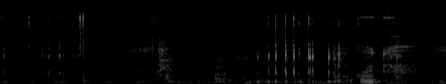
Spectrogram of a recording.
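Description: Fingers handling the plastic case of a mini DLP projector and pressing its power button, making a scatter of light clicks and taps.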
